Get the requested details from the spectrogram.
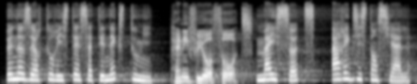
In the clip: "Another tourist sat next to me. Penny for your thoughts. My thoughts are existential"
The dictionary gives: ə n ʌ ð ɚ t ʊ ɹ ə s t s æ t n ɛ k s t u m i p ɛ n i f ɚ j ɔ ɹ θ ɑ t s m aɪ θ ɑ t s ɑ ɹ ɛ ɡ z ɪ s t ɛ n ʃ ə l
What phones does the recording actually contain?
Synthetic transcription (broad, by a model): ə n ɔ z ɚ t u ɹ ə s t s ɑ t n ɛ k s t u m i p ɛ n i f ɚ j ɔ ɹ θ ɑ t s m aɪ s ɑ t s ɑ ɹ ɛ ɡ z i s t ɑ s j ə l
